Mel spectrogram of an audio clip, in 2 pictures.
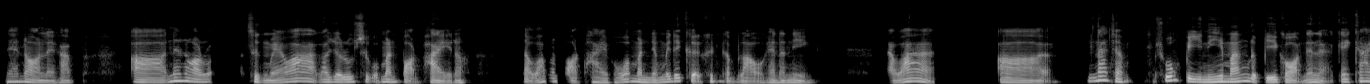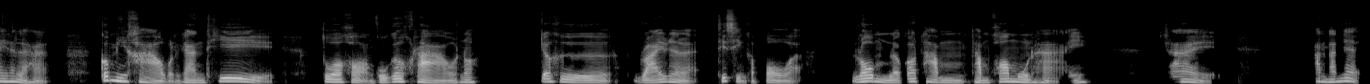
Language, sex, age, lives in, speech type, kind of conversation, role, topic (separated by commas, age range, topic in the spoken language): Thai, male, 25-29, Thailand, conversation, podcast, guest, คุณชอบใช้เครื่องมืออะไรในการเก็บและจัดระเบียบความรู้?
